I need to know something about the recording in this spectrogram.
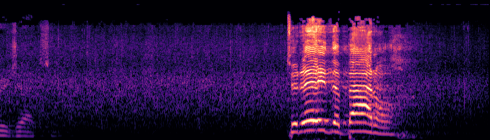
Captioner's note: applause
